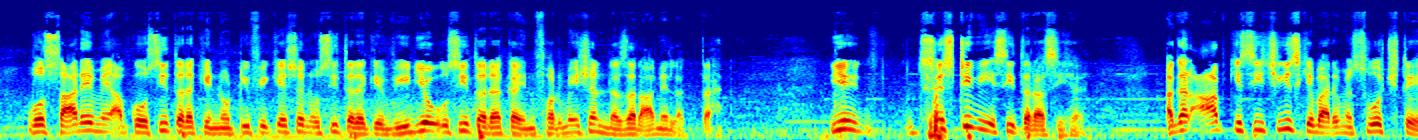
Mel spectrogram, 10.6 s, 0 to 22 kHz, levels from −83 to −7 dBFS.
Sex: male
